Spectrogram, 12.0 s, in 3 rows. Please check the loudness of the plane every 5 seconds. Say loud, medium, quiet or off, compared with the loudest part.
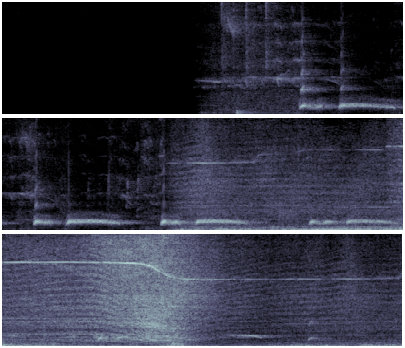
off, loud, quiet.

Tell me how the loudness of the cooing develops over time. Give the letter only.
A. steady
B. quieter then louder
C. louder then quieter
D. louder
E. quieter
C.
